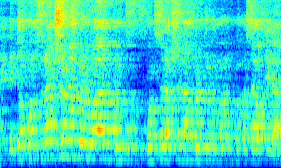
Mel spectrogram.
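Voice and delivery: ordinary talk, nothing marked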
